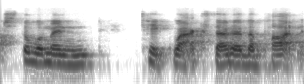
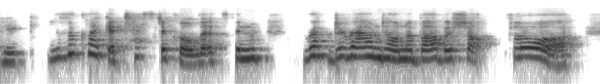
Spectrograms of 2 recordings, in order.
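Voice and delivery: put-on very British accent laid on thick, pitched up; 7 semitones higher than usual. Quoting the speaker's British husband's remark to the speaker, in a very British accent. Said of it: "he said with his very British accent".

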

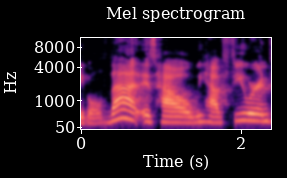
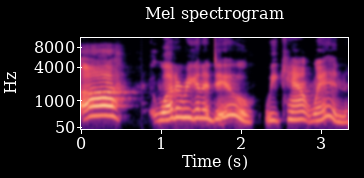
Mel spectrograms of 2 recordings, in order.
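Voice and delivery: high, loud, devastated wail of despair. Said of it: "I was just devastated and thought".

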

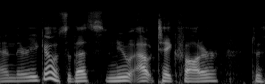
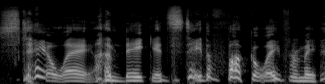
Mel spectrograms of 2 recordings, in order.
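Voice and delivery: play-acted hurt, embarrassed, slow, drawn-out screaming; 3 semitones higher, 4 dB louder than usual. Retelling a fall, warning a relative to stay away: imitating own scream. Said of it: "Then I just have to scream".

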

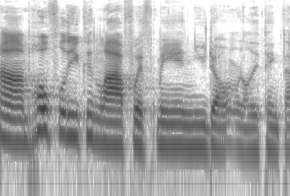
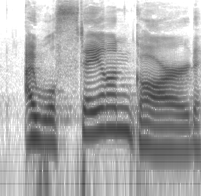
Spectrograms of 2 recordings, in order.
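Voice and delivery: ordinary delivery

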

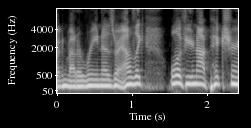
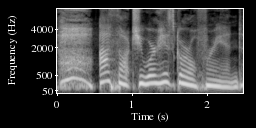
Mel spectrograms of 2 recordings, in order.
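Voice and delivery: put-on tipsy Southern woman, slow swooping drunk drawl; 4 semitones higher than usual. Retelling what a heckler in the front row said: imitating a drunk Southern woman. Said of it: "the drunk Southern woman in the front row just goes".

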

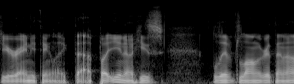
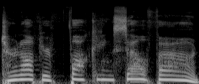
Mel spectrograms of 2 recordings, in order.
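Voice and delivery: mock shrill, high, escalating, furious angry shout. Recounting an audience member yelling over a ringing phone, retelling an angry yell. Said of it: "escalated angry repeat of shouted demand".

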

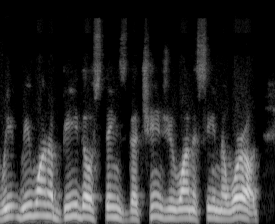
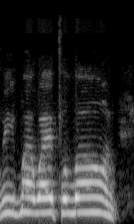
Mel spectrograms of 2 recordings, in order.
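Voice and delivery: mock screaming, high, drawn-out, full volume; 8 semitones higher than usual. Retelling what a husband in a video screams: imitating someone screaming. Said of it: "He's screaming at the top of his lungs".

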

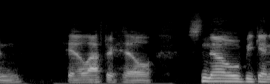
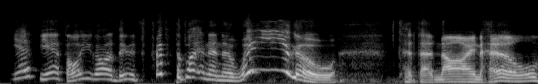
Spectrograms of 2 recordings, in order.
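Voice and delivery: very high cartoon voice, swooping way up; 10 semitones higher than usual. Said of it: "I don't know what that voice was".

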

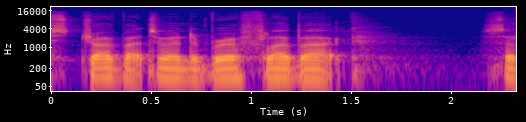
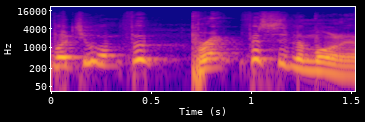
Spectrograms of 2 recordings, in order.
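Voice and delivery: put-on friendly, cheery host voice, higher. Retelling how the farmhouse hosts greeted them: imitating friendly cheery hosts. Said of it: "the most friendly, cheery people".

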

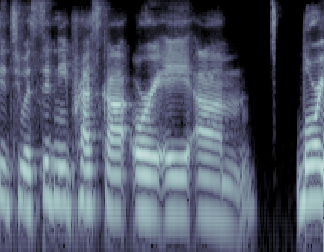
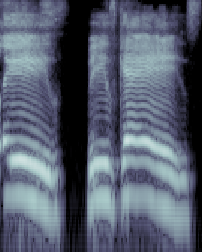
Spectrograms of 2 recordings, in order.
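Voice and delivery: creepy killer-doll voice; 3 dB louder than usual. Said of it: "that's my M3GAN voice".

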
